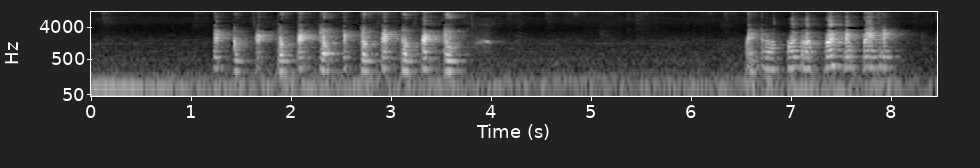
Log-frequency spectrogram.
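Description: An African grey parrot talks in quick, clipped word-like bursts, a run of about ten syllables, a pause, then another short run.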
